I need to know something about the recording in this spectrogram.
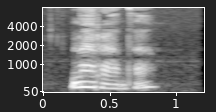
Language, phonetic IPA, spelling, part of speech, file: Polish, [naˈrada], narada, noun, LL-Q809 (pol)-narada.wav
